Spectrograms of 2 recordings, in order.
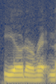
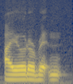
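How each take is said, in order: First: Iota as ee-OH-tuh; Greek-style pronunciation. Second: Iota as eye-OH-tuh; English pronunciation. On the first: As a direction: open iota with an "ee" sound. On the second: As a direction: open Iota with an "eye" sound. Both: Shown as a demonstration. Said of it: "It doesn't change the pronunciation".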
